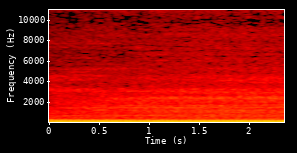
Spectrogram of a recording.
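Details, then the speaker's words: Engine idling after replacing the lower intake manifold gaskets, which stopped a coolant leak; the resonator was removed during catalytic converter replacement. Steady, even low idle with a smooth, regular muffler pulse and no skips or stumbles; it sounds healthy. "the resonator was really cutting down on the tone of that muffler so it was really suppressed but now boy it sounds it sounds good"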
